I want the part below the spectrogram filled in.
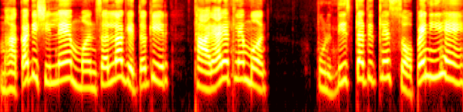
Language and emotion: Goan Konkani, angry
